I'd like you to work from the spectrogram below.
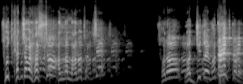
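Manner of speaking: loud, high reproach of the laughing crowd; angry scolding. Real, not acted. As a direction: shame them out loud.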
